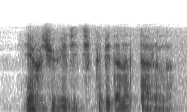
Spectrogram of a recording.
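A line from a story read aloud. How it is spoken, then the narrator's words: Calm. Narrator (Russian): спокойно проговорила она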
